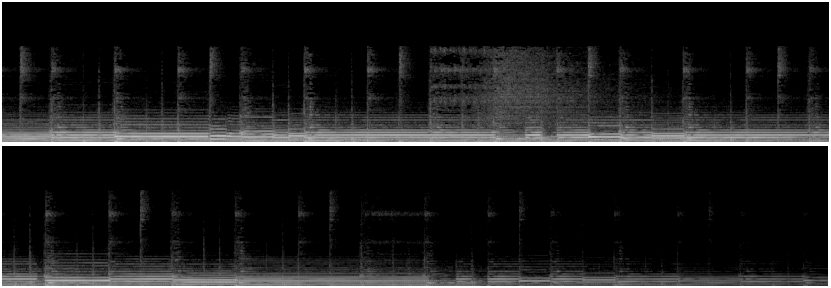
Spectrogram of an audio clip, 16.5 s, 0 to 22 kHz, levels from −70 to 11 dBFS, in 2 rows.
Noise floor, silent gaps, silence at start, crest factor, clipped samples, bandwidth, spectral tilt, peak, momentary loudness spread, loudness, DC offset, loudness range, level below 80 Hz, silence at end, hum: -41 dBFS; none; 0 s; 16 dB; under 0.1%; 15.5 kHz; -5.5 dB/octave; -4 dBFS; 18 LU; -19 LUFS; under 0.1%; 15 LU; -50 dBFS; 0 s; none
